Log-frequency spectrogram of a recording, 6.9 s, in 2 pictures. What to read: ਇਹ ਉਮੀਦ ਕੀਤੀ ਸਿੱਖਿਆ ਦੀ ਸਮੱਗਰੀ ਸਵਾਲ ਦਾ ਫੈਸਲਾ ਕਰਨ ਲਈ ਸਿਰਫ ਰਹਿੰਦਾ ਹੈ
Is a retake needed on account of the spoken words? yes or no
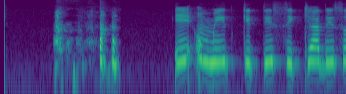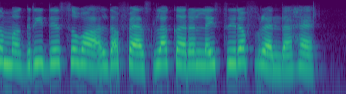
yes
